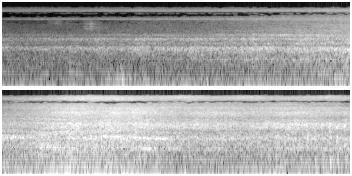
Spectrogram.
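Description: Chiltern Railways diesel multiple unit passing along the platform: diesel engine and wheels on the rails growing louder as it approaches, loudest from about four seconds in.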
